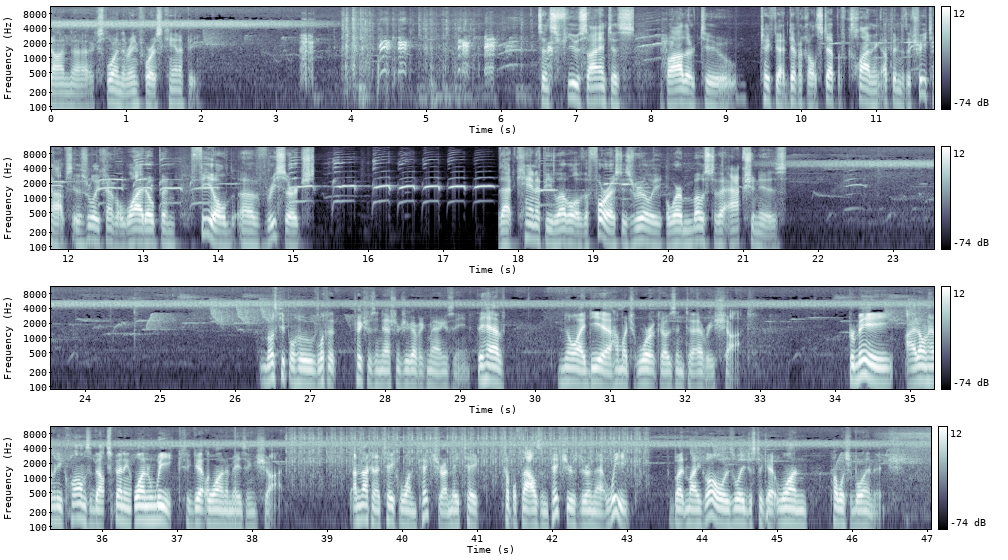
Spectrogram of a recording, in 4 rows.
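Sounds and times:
high insect drone: 0.0 - 7.8, 20.7 - 47.0
honking bird calls: 3.2 - 8.5, 10.1 - 20.2
high-pitched insect drone: 34.5 - 47.0.

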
